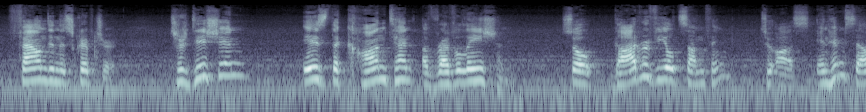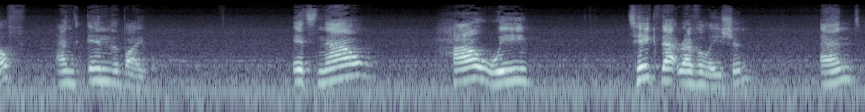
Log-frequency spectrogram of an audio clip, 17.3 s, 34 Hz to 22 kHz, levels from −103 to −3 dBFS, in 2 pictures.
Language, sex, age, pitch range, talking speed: English, male, 30-49, 150-205 Hz, 105 wpm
